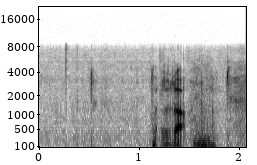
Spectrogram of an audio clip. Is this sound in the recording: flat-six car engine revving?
no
